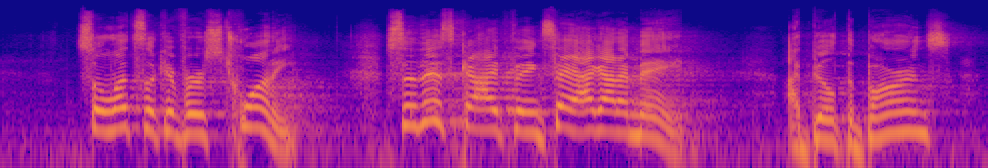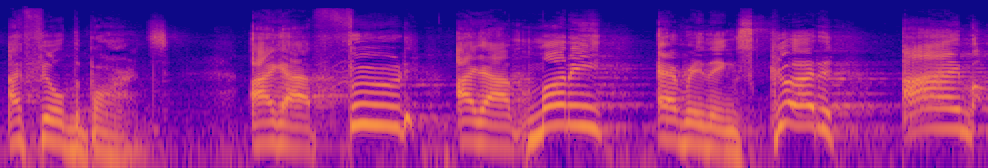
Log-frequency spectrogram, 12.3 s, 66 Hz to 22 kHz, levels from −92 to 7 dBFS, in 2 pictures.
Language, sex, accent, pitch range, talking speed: English, male, American, 120-200 Hz, 155 wpm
